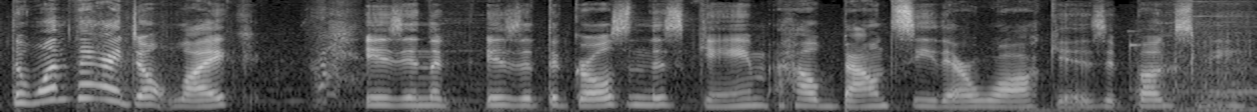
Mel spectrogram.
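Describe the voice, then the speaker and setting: A woman's voice: on the high side, moderate pace, slight background noise. A woman giving casual let's-play commentary in a rambling, playful, self-deprecating way. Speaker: gameplay streamer.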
